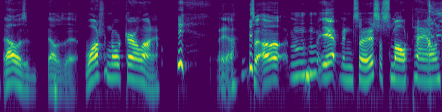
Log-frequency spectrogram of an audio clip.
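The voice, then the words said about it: North Carolina Southern twang. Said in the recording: “I can't say that without any twang in my voice... Can you give us the accent that you sent us in the voice text”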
